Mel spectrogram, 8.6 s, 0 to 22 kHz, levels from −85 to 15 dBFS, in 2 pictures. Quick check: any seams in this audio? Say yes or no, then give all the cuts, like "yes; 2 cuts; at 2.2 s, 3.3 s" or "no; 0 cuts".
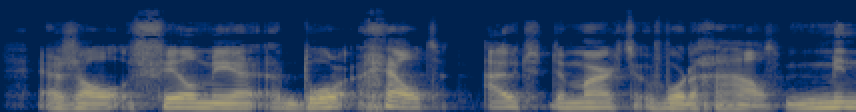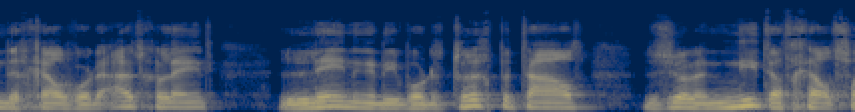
no; 0 cuts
